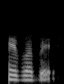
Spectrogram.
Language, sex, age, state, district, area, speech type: Assamese, female, 18-30, Assam, Nagaon, rural, conversation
